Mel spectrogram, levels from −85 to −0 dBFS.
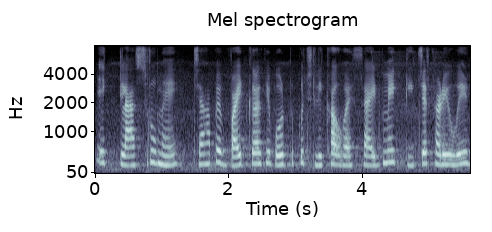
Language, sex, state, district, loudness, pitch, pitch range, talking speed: Hindi, female, Chhattisgarh, Bilaspur, -19 LUFS, 235 Hz, 215-255 Hz, 235 wpm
